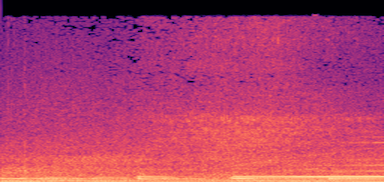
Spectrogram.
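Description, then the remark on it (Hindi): Steady rumble of a convoy of cars on the move, coming toward the listener, with some turning left and some turning right. Engine tones rise and shift as the vehicles approach and pass, with a broad hiss of road noise swelling slightly toward the end. “सामने से कारों का काफिला हमारी ओर आता हुआ, कुछ कारें बाईं ओर मुड़ गई हैं और कुछ दाईं ओर।”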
